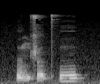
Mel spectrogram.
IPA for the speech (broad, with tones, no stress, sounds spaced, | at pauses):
ʊ̰˨˩ ŋ ʂ o˦ ʊ̯ pʰ u˥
